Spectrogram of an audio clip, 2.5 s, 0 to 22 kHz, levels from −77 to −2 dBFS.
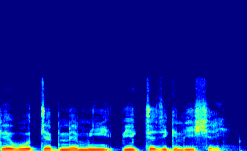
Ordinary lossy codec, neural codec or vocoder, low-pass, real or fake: none; codec, 44.1 kHz, 7.8 kbps, Pupu-Codec; 10.8 kHz; fake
